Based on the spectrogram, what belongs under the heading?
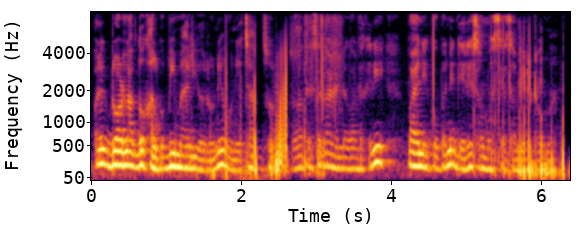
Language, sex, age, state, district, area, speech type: Nepali, female, 30-45, West Bengal, Jalpaiguri, rural, spontaneous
